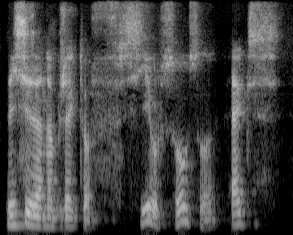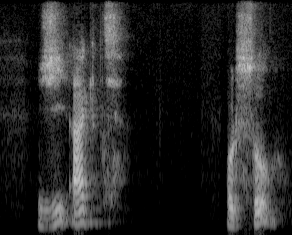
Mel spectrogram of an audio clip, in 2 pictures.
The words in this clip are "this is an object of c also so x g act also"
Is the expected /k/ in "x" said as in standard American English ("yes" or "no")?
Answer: yes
